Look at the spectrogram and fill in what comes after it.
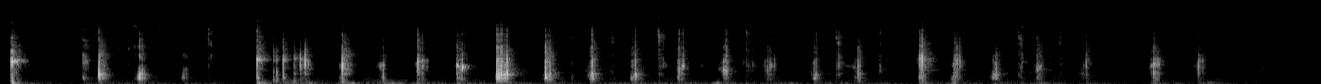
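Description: Close-miked biting and chewing of a hard, chalky white piece: a dense run of dry crunches, a few each second, that stops about twelve seconds in.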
